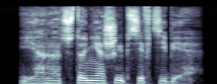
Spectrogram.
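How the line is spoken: Relieved ghostly sigh. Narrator (Russian): с облегчением выдохнул призрак

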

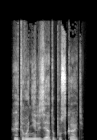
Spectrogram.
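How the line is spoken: Frightened exclamation. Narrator (Russian): испуганно воскликнула Сири

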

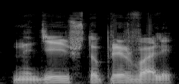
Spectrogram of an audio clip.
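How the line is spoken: Grumpy clipped mutter. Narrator (Russian): сварливо процедил Вульф

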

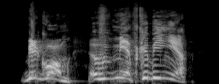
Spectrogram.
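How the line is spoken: Barked shout. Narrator (Russian): гаркнул Олег Петрович

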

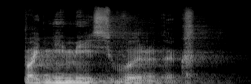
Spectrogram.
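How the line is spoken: Disdainful, through gritted teeth. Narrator (Russian): Брезгливо процедил лорд Доминиона

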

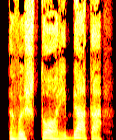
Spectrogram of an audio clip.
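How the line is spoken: Strained whisper. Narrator (Russian): шепотом выдавил он

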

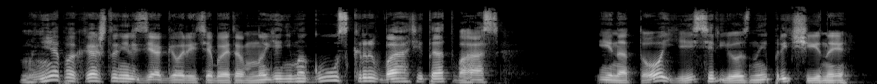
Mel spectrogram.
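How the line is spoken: Sighing. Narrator (Russian): вздохнул Леонид

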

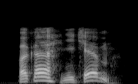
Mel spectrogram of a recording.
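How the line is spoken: Cheerful. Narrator (Russian): бодро ответил дьявол

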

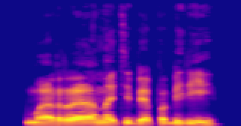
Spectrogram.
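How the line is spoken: Growled. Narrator (Russian): прорычал я

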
